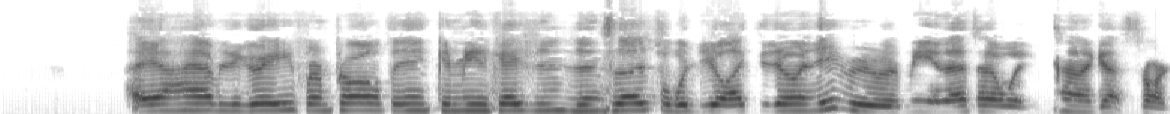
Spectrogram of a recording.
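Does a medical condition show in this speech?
Yes: double hemiplegia cerebral palsy; horse therapy since age 5.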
